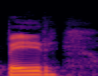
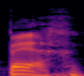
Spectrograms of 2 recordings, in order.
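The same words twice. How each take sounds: First: The name is pronounced the Spanish way. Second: The name is pronounced the French way.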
